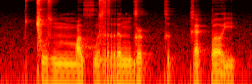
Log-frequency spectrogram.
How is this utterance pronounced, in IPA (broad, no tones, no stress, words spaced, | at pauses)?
ǀuzmːɑxʷɑzrə ŋɡə˞kːəkːæ k͡pʌj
